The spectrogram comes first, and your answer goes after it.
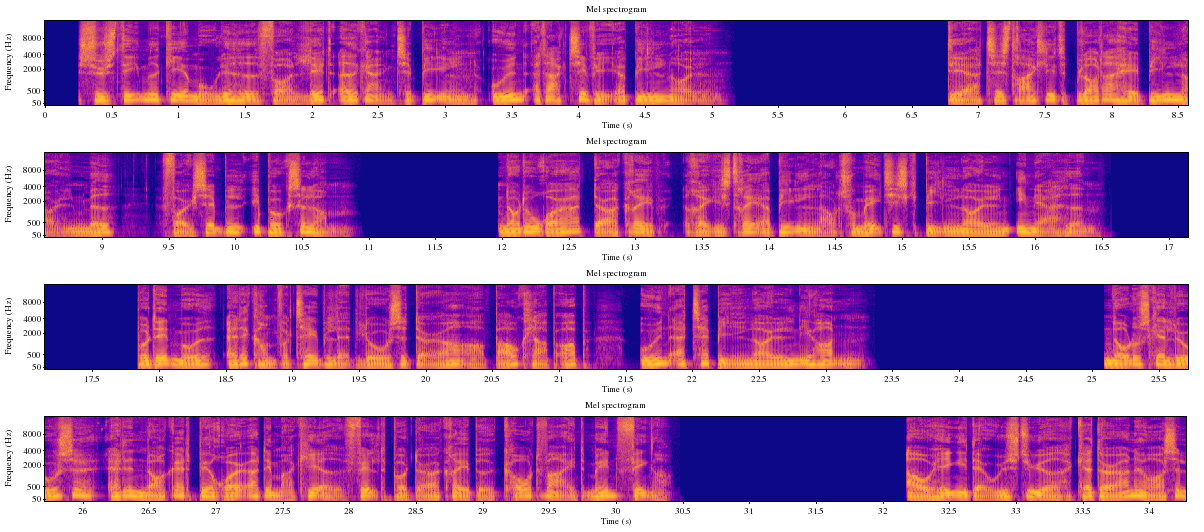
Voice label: danish automotive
